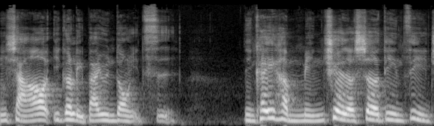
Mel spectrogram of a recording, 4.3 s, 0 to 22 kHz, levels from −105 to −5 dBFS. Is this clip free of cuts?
yes; 0 cuts

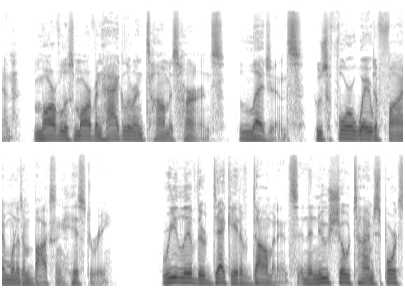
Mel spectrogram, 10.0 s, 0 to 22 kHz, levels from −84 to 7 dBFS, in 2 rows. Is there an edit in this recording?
yes; 3 cuts; at 2.8 s, 4.6 s, 5.2 s

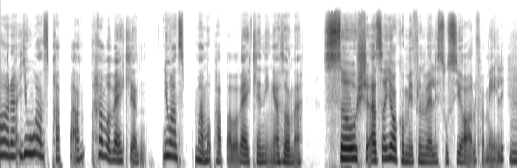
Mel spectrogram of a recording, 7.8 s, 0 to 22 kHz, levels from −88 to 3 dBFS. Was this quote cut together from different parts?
no; 0 cuts

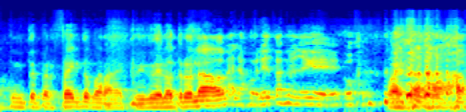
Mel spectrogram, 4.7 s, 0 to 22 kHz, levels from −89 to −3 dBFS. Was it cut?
no; 0 cuts

